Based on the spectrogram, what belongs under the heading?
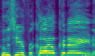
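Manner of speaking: high, loud host call; rally the crowd like an MC; announcer hype. Retold or imitated. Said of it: "host hyping the crowd".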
